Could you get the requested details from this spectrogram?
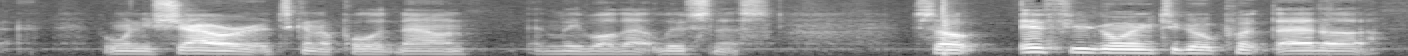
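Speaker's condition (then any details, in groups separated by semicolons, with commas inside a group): No condition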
